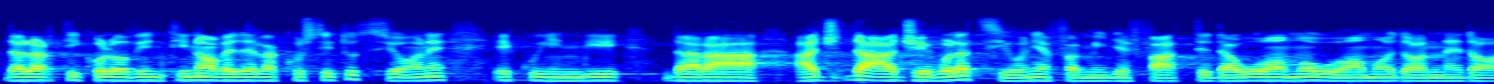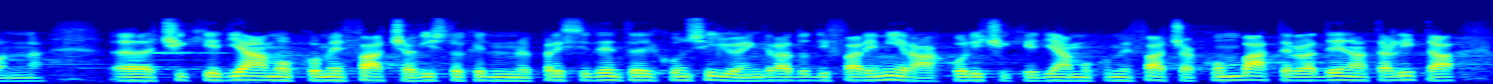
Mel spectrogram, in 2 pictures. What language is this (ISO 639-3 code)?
ita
